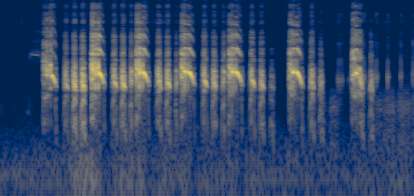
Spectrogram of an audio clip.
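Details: White partridge calling loudly in a forest in the morning at sunrise: a rapid series of harsh, grating squawks in uneven bursts, several notes with sharp upward sweeps, fading to a few soft notes near the end; no other clear sounds.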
